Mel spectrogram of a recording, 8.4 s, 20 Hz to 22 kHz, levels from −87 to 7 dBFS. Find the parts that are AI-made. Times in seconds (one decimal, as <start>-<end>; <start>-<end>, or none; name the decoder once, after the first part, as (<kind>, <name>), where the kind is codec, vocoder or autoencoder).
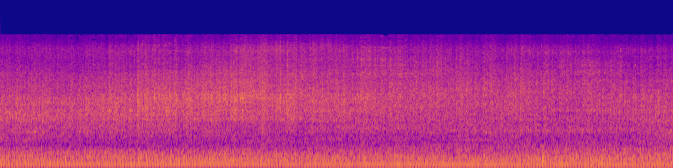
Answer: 2.9-3.8 (codec, SNAC)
